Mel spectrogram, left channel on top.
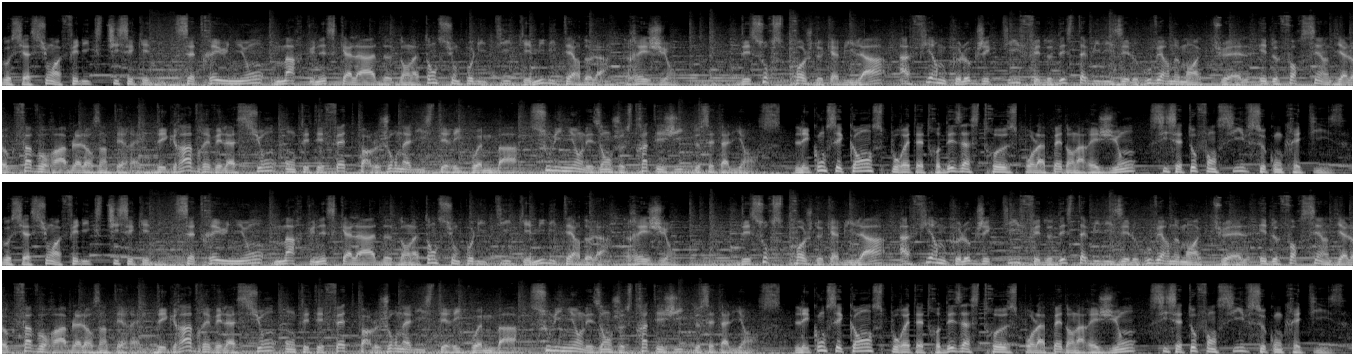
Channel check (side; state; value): both; normal; correlation 0.91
